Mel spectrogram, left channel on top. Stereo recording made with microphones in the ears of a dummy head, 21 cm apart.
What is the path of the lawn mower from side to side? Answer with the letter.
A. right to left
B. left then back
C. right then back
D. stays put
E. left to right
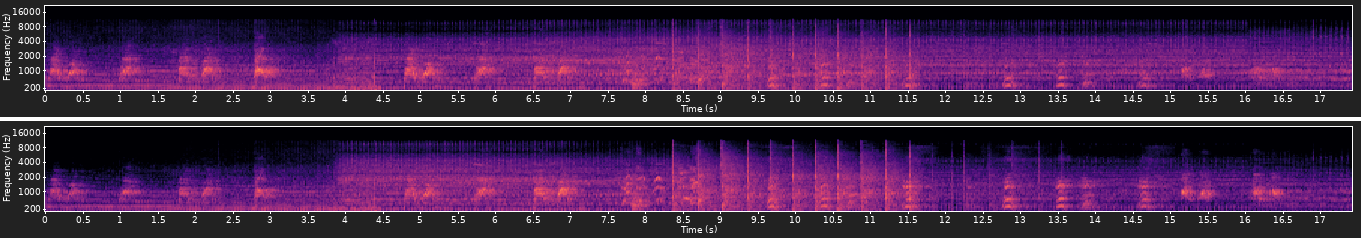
C.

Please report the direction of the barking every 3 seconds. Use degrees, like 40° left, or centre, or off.
60° left, 20° left, 30° right, 60° right, 60° right, 60° right.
